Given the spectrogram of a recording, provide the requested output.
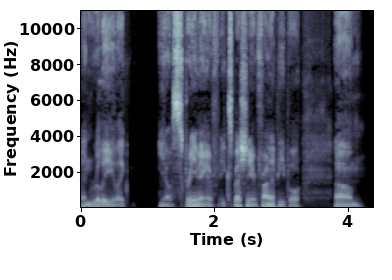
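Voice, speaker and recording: A man's voice: on the low side, steady tone, brisk, dry recording, studio quality. A middle-aged man speaking as a podcast guest, reflective and rambling with plenty of fillers. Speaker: podcast guest, punk musician. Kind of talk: casual interview talk.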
